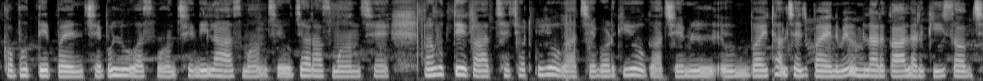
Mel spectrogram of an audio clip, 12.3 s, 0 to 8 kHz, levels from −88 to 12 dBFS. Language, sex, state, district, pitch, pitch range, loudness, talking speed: Maithili, female, Bihar, Samastipur, 200 Hz, 190-215 Hz, -17 LUFS, 155 wpm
